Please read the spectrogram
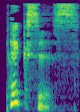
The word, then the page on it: pyxis: British English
